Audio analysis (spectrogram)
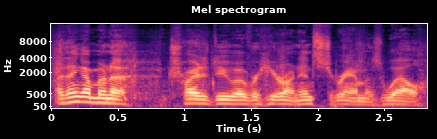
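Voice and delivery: ordinary delivery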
